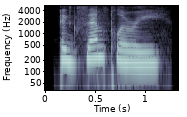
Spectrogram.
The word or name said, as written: exemplary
